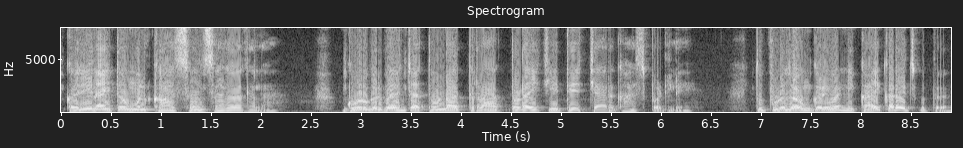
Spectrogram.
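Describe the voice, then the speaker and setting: A man narrating a historical story in an expressive, dramatic manner. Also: medium pitch, normal speed.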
